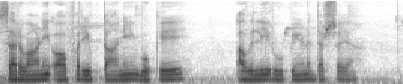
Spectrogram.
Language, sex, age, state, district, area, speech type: Sanskrit, male, 18-30, Madhya Pradesh, Katni, rural, read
